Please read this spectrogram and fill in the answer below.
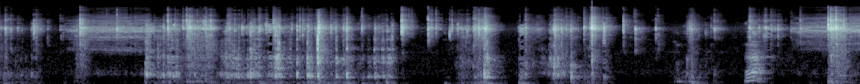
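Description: Plastic ballpoint pens clattering and rattling against each other and the cardboard box as they are handled and pulled out in bunches, with some brief vocal sounds from the person handling them. The word "voilà" comes near the end.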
